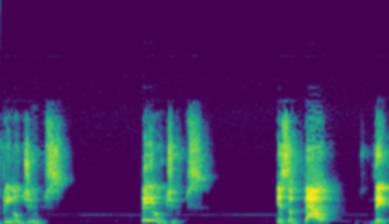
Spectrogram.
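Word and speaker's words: Betelgeuse: they spelled the star Beetle gist but it's pronounced Beetle Juice Beetle Juice is about they told you in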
